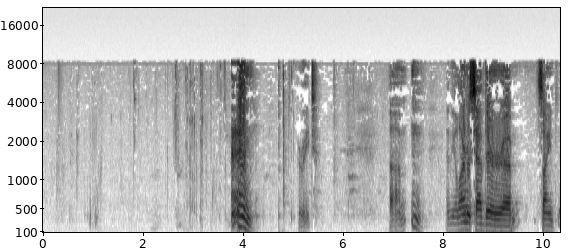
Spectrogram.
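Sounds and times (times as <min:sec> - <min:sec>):
person clearing throat with a guttural rasp: 0:03.7 - 0:04.4, 0:07.1 - 0:07.7
speech: 0:07.1 - 0:10.3.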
